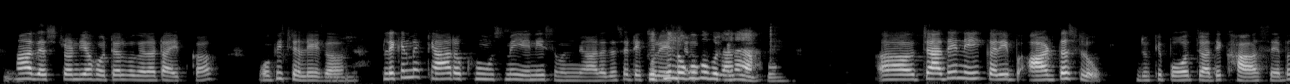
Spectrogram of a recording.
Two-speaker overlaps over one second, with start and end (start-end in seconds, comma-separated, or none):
none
